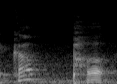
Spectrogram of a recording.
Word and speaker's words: Kapha: maneira correta, digamos assim, você não deveria pronunciar Kapha com F. F, F, F. O F, ele é lábio dental. F. E a letra, na verdade, a consoante, ela é P. Ele é Kapha.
